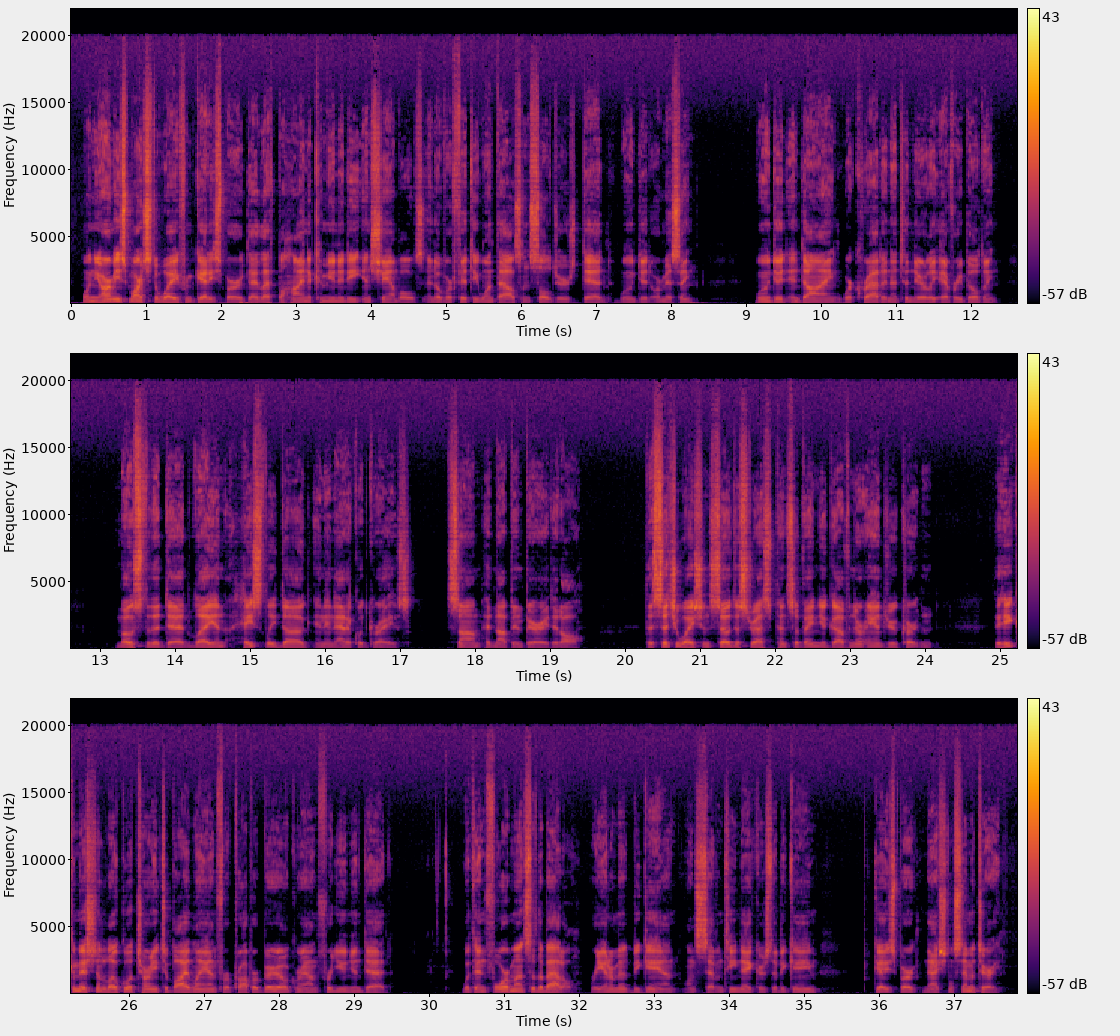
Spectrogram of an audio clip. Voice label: Narratives

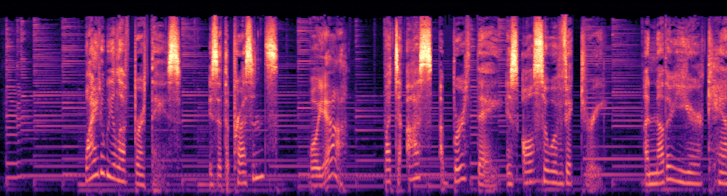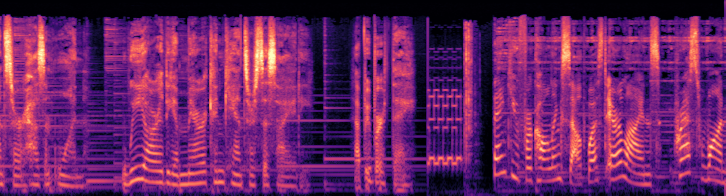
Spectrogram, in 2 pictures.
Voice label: COMMERCIAL

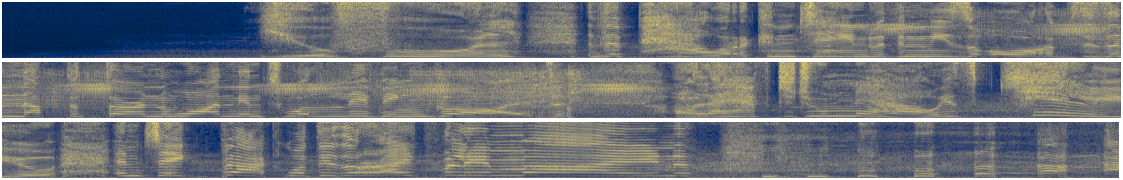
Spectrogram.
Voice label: Animation

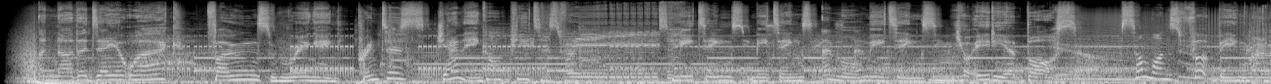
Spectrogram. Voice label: Imaging

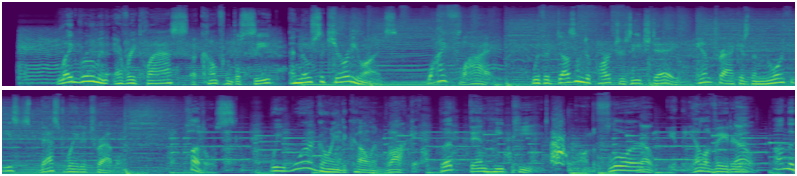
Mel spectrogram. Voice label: American English Commercial

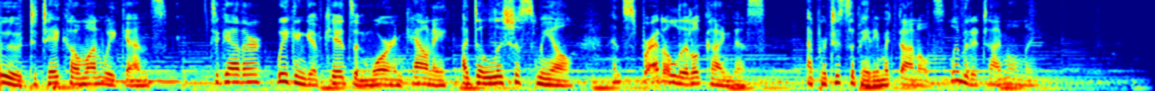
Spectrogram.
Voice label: backpack PSA; Bowling Green

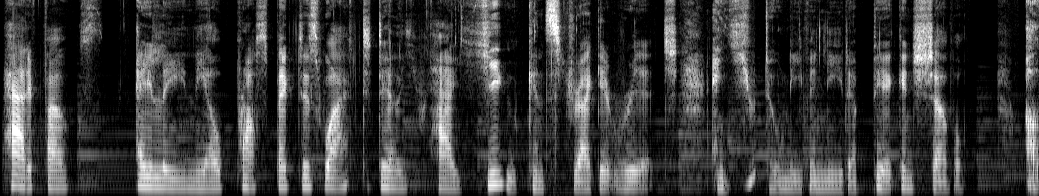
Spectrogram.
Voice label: CHARACTER VO home studio produced

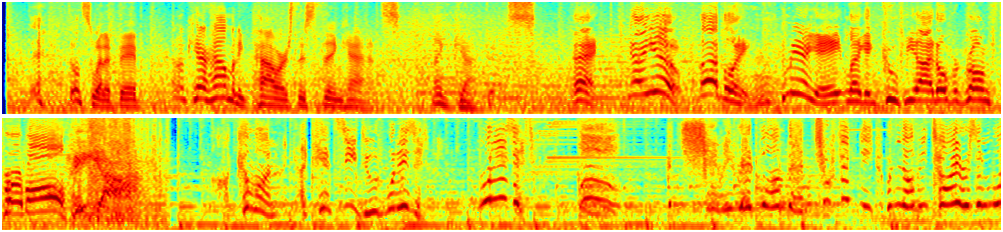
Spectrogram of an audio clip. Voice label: Character

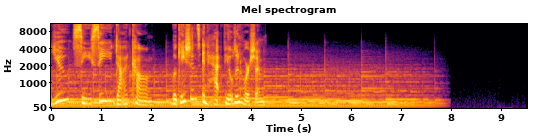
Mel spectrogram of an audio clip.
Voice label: urgent care TV

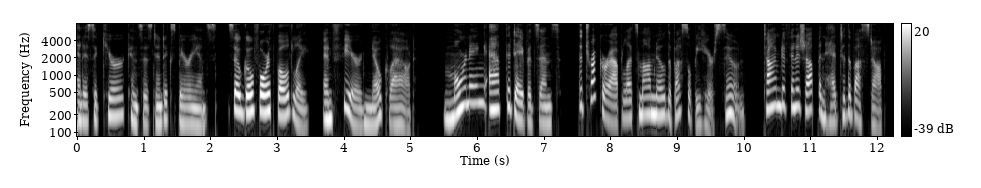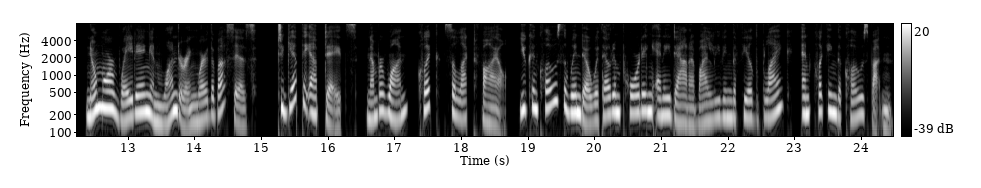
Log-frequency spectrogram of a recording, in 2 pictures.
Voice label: business corporate industrial

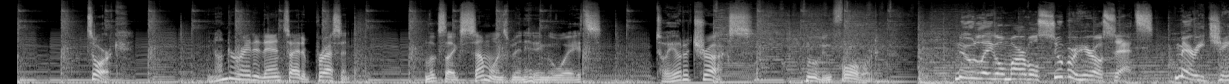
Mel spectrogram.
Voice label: Commercial

